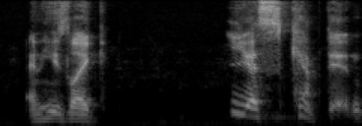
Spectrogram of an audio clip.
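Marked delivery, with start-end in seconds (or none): 1.5-2.4 put-on soft, frail, very old man voice, aged delivery. Retelling a Star Trek episode finale, answering Kirk: imitating super old Walter Koenig. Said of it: "being super old".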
